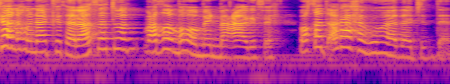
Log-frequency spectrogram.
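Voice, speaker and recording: A woman is speaking. Her pitch swings very widely. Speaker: aspiring voice-over artist. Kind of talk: humorous story narration. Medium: read story.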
